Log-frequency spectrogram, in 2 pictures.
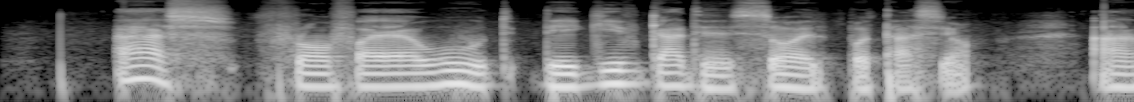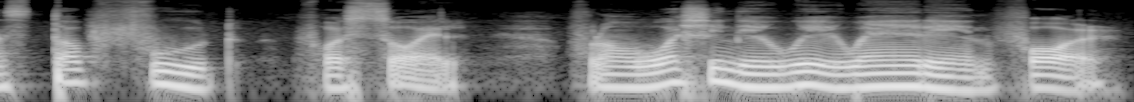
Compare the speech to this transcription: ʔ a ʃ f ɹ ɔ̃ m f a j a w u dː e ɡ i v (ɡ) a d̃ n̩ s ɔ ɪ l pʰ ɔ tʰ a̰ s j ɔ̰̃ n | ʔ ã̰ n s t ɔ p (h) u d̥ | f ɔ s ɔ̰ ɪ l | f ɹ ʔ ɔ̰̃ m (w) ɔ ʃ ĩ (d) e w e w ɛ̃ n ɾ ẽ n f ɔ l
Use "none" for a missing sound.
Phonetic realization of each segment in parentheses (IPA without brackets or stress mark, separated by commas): ɡ, f, w, n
